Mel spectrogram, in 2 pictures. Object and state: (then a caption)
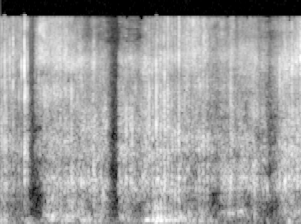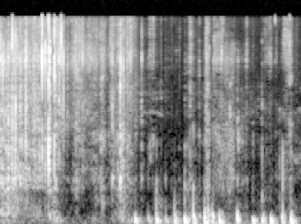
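Knit fabric sneaker. A white knit fabric sneaker with a rubber sole is held and tapped with the fingertips. A soft, low, scratchy rustling gives way after about four seconds to a quick run of dull, separate taps with a hollow, clip-clop-like sound.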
